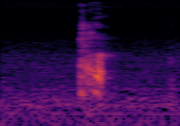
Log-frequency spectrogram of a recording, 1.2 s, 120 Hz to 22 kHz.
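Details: A single short, soft cough from a 1-year-old toddler, given on request in a quiet indoor room.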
